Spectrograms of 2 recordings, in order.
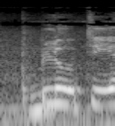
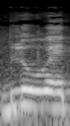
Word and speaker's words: Bluetti: s wave naman to kasi blue te yan e yung iba nagco-comment blue wy daw talaga ah yung blue te po na pronunciation pumunta po ako sa website ng blue tea blue w Puntahan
